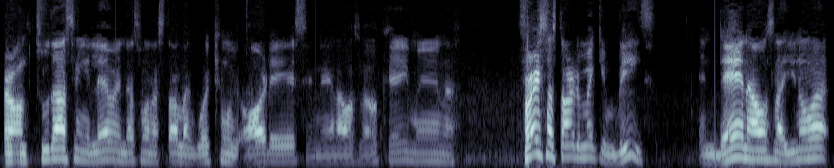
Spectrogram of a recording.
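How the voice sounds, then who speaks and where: A man's voice: medium pitch, fairly quick, no echo, lo-fi sound. Modest laid-back guy from Puerto Rico. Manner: relaxed and modest, with soft laughs and lots of "you know". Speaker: guest audio engineer. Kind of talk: casual interview chat.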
